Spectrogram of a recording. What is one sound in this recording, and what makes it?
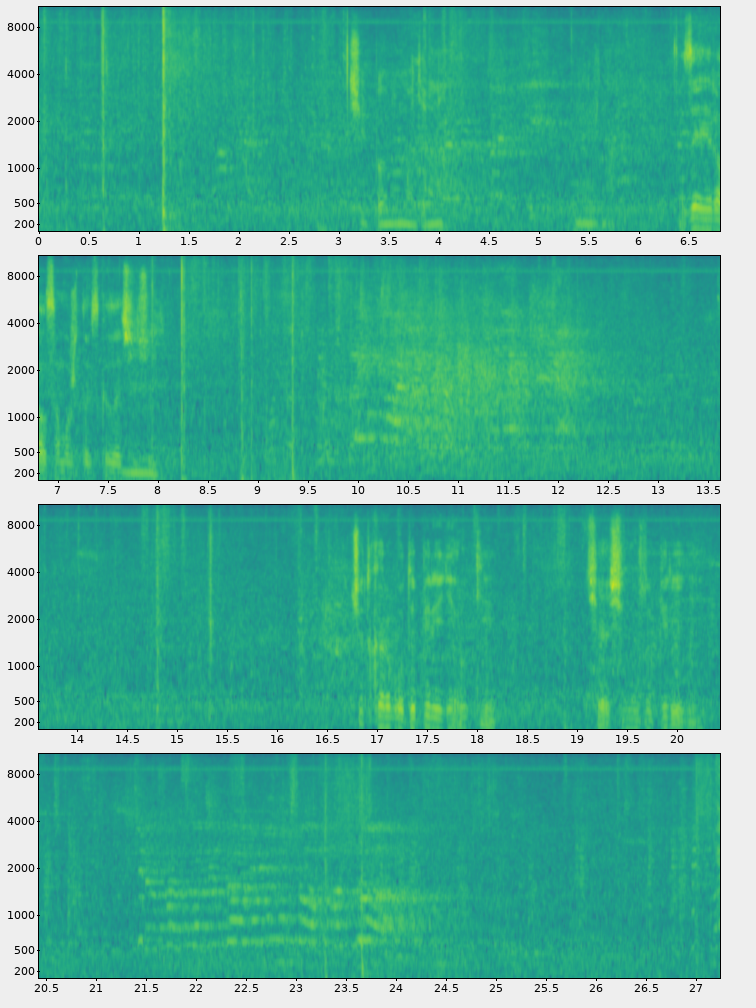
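A large crowd murmurs in a big hall.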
